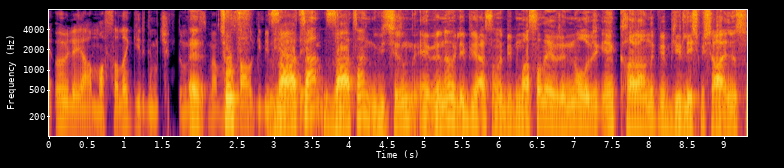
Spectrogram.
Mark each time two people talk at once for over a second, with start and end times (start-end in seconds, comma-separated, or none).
1.9-3.6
